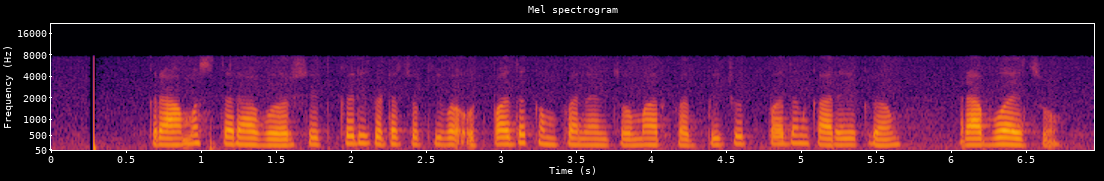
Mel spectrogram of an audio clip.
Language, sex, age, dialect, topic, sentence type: Marathi, female, 18-24, Southern Konkan, agriculture, question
